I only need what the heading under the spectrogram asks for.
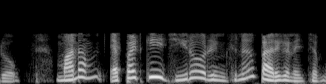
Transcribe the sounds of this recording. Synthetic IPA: ɾoːmɐnɐmɛpːɐʈ̚kid͡ʒiːɾoːɾɪŋɡsnɯpɐɾɪɣɐɳɪt͡ʃːɐm

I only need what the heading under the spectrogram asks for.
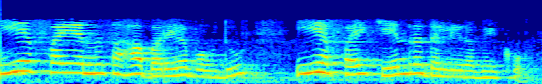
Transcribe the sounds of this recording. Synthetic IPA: iːefɐjɐnːusɐɦɐbɐɾɛjɐbɐɦud̪u | iefɐjkeːnd̪ɾɐd̪ɐlːiːɾɐbe̞ːkṵ

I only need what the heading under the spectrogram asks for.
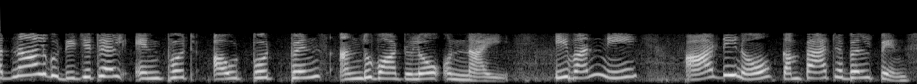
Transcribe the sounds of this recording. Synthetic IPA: pɐd̪naːluɡuɖid͡ʒiʈɐlimpuʈ | ɐwʈ̚puʈpensɐnd̪ubaːʈulo̞ːʔunːaːjiiʋɐnːiːaːɾɖinoːkɐmpaːʈɐbɐlpens

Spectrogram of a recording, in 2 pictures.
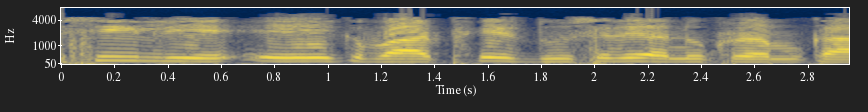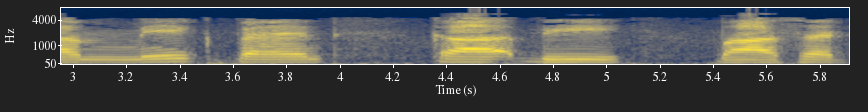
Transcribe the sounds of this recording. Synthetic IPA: ɪsilieʔeːkbaːɾpʰɪɾd̪uːsɾeɐnʊkɾəmkameːkpɛːnkabʱi | baːsəʈ

